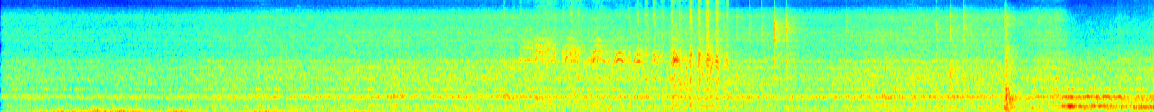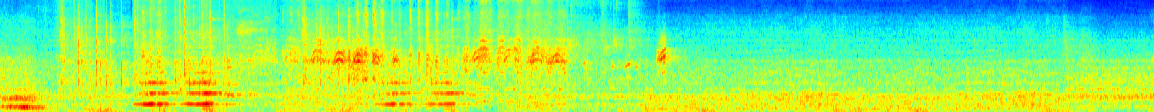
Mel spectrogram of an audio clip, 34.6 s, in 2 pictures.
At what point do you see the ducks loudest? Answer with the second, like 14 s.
23 s.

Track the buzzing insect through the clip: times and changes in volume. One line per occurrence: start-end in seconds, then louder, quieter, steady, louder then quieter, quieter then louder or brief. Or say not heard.
0.0-34.5 louder then quieter.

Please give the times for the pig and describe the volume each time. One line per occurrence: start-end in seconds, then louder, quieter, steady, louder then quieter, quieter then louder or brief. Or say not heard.
not heard.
